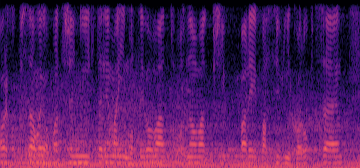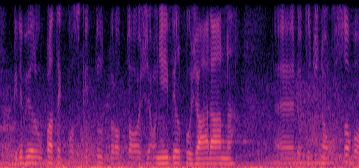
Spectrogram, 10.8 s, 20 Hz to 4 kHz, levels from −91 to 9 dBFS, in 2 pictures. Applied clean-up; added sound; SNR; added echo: none; Aircraft; -1 dB; none.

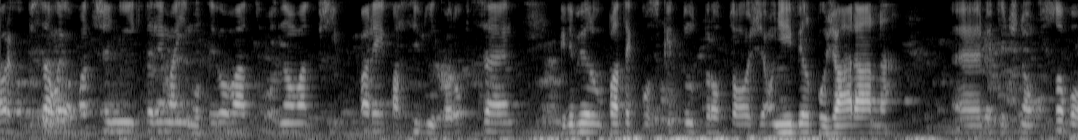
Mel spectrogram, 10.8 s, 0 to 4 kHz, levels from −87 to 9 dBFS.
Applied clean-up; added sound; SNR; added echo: classical method log-MMSE.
